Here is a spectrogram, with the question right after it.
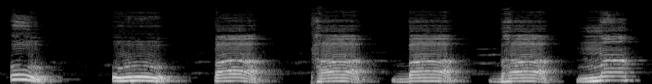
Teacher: ये कहां से बोले जा रहे हैं, होंठ से बोले जा रहे हैं, बिना होंठ के हम इन वर्णों का उच्चारण नहीं कर सकते हैं। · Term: ओष्ठ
